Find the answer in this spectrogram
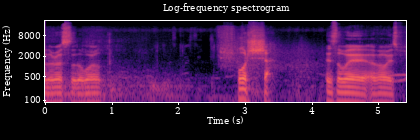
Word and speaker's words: Porsche: It's a German mark, so the last E is pronounced, what, Porsche?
